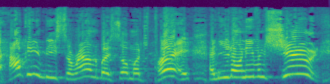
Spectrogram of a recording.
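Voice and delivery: mock exasperated husband shout; mock hunter outrage. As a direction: bellow it like a baffled hunter. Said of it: "We're going".

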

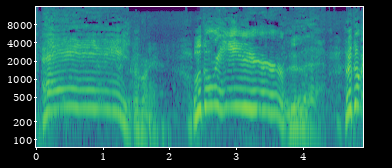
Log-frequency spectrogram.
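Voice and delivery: high, slow, drawn-out call for attention; hammed-up high sign voice calling out slowly; talking sign. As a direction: play a sign begging you to look. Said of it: "and they're going".

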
